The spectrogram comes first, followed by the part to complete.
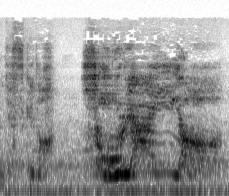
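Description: Speech: a character's line of Japanese dialogue from the anime, heard through the video's sound.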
